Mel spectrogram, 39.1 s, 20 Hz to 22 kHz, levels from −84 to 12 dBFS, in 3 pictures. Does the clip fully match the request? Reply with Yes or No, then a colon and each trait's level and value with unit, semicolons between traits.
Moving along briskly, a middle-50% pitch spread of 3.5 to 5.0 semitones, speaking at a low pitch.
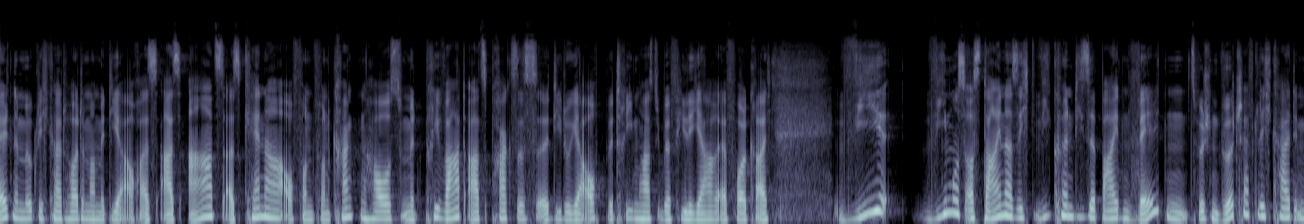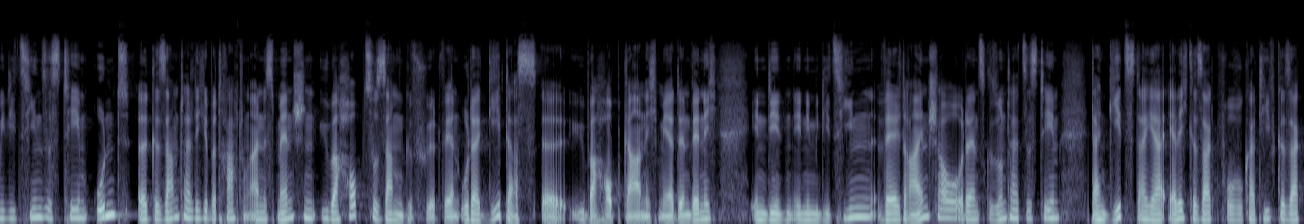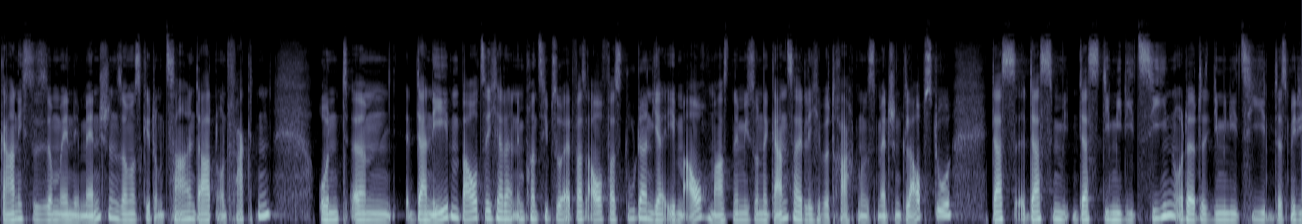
Yes: fast, 205 wpm; average, 4.0 semitones; low, 125 Hz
